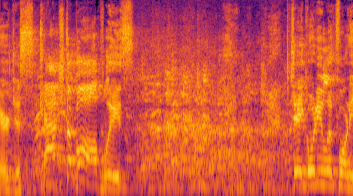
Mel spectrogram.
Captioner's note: audience laughing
